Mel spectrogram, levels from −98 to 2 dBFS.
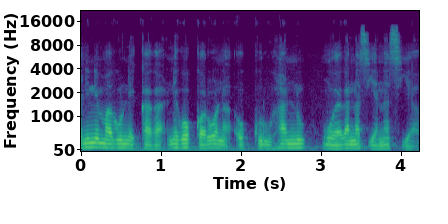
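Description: Bluetooth SBC compression colours the speech from start to finish, with plainly audible damage. The treble thins and flickers in and out, and a gritty, granular noise with aliasing rides on the sound. This is likely the work of SBC encoding at a small bit pool, which fits a bitrate of about 96 kbps: the codec splits the signal into a few broad sub-bands, starves the weak upper ones of bits, and quantises the rest coarsely.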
